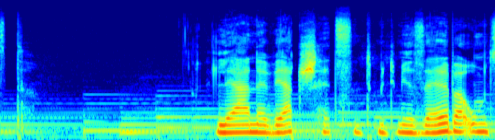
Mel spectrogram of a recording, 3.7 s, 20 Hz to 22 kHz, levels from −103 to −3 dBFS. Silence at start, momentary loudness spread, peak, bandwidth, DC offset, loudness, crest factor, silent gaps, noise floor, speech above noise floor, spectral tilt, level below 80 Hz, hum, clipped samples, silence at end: 0 s; 22 LU; -14 dBFS; 13.5 kHz; under 0.1%; -29 LUFS; 18 dB; none; -54 dBFS; 26 dB; -6.5 dB/octave; -66 dBFS; none; under 0.1%; 0 s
